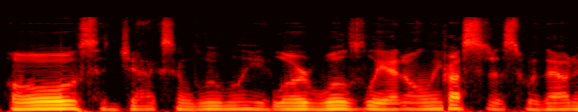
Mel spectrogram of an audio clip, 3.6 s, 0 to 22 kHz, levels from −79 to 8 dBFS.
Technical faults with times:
0.38 dropped buffer (overrun)
1.71 dropped buffer (overrun)
2.77 dropped buffer (overrun)

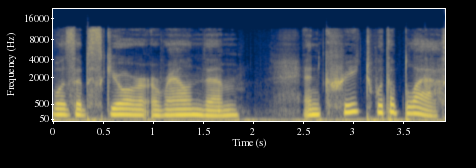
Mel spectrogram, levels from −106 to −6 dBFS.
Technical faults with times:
3.32-3.61 DAB burbling

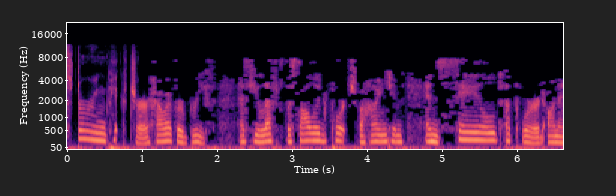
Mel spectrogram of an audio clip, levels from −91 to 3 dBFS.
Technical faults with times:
0.96-6.61 adaptive stream at a lower bitrate

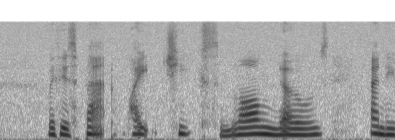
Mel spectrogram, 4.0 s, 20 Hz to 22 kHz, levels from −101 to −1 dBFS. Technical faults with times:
0.00-3.95 low bit depth with dither

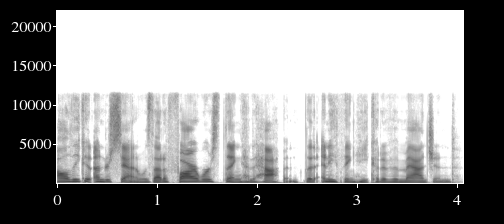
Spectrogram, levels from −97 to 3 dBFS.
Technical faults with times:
none

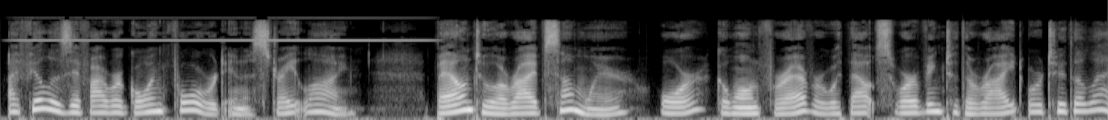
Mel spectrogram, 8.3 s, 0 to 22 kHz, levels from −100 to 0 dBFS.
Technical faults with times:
0.00-3.36 feedback whistle

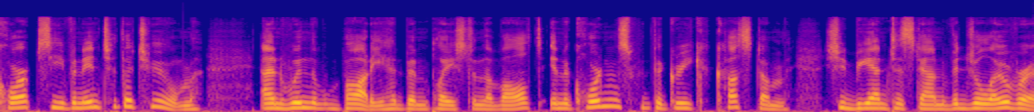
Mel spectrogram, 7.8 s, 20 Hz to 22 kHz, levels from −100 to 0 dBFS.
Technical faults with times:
1.38-1.67 sudden gain jump

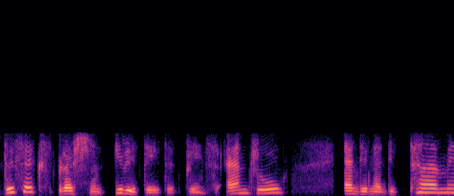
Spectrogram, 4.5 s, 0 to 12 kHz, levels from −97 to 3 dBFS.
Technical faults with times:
0.00-4.55 G.729 codec

